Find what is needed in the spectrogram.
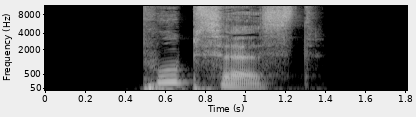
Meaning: second-person singular subjunctive I of pupsen
- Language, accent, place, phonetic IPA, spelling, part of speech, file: German, Germany, Berlin, [ˈpuːpsəst], pupsest, verb, De-pupsest.ogg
